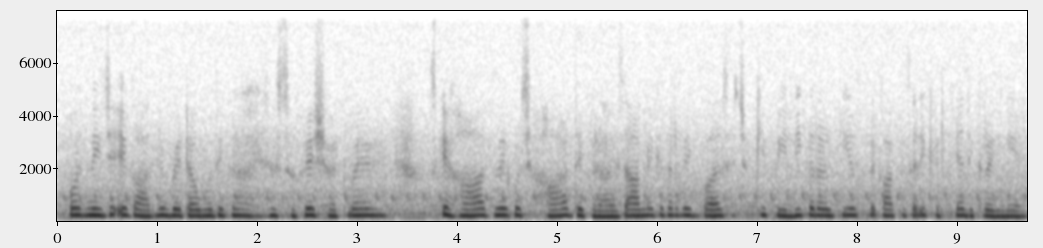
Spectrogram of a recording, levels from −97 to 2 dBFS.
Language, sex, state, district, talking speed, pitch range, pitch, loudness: Hindi, female, Chhattisgarh, Bastar, 245 wpm, 225-250 Hz, 235 Hz, -26 LUFS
